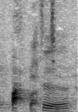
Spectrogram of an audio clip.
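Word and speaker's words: 八字: Ya Pak Ce, tulisannya Bazi, bacanya Pak Ce.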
